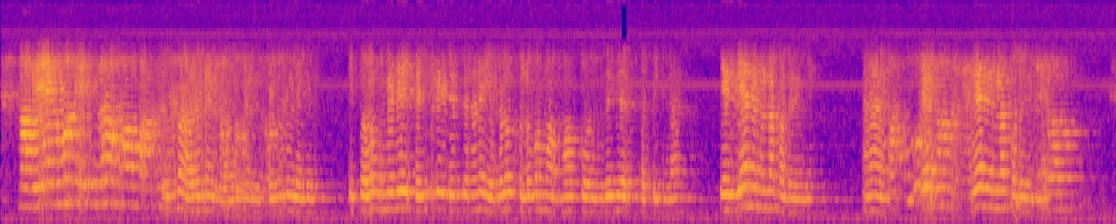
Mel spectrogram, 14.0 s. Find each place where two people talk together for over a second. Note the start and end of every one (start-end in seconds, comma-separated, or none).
2.1-3.5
